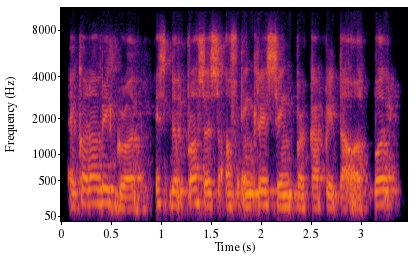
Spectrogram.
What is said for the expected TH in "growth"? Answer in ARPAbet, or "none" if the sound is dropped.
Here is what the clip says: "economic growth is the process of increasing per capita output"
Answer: T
